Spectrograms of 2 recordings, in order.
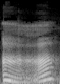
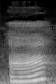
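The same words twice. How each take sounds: First: The pitch falls first, then rises. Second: The pitch rises like a question. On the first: "Nada tiga itu turun terus naik" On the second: "Nada dua tuh naik seperti orang bertanya"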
